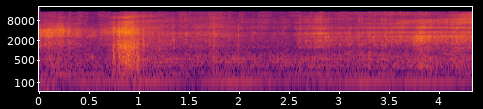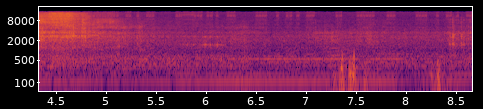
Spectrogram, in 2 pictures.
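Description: Skis hissing and scraping over chopped-up snow in a few spurts, the loudest a short scrape about a second in, with a few low thumps near the end.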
